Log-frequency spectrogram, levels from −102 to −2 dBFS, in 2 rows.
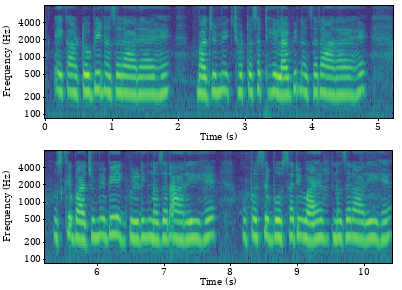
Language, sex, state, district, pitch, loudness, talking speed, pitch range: Hindi, female, Bihar, Jahanabad, 245 Hz, -26 LUFS, 215 wpm, 230-250 Hz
